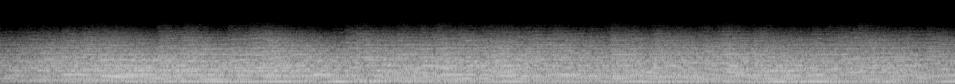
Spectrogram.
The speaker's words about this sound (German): Und nun läuten Glocken großer romanischer Dome die Weihnacht ein.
